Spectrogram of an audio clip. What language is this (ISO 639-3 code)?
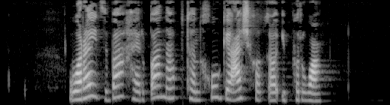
abk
